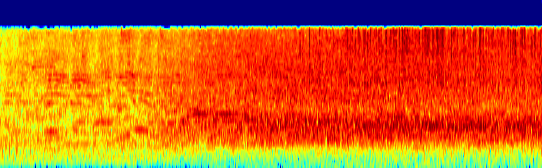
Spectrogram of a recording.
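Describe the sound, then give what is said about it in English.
A large outdoor crowd roars and cheers as the Confederate battle flag is taken down, the broad wash of voices swelling louder after the first second or two and holding at a sustained din. “Hear the flag coming down. You can hear the crowd.”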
